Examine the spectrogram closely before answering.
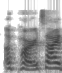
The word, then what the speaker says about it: apartheid: times because I never say it out loud apartheid that's horrifying I'm really sorry but for people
